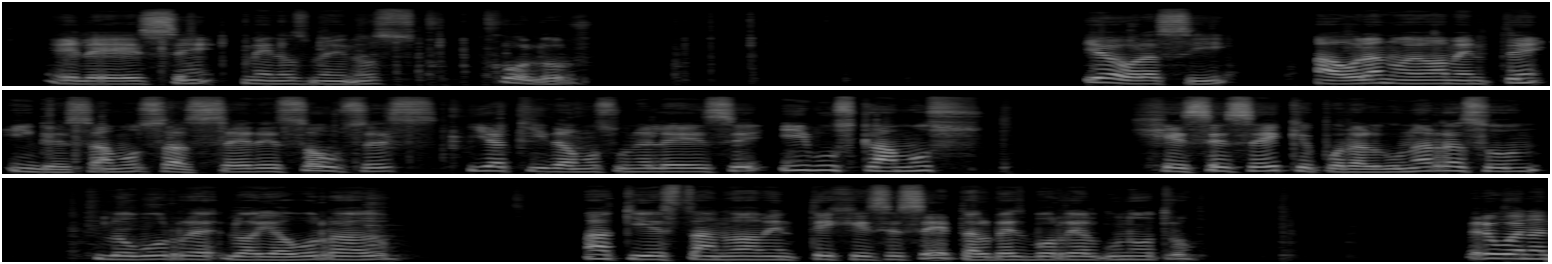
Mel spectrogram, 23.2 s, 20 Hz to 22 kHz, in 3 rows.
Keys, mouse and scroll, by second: 0.0-4.0 typing, 5.1-6.0 typing, 7.0-10.4 typing, 12.5-13.8 scroll up 1, 13.8-15.1 scroll up 1, 15.1-16.2 scroll up 1, 16.2-18.4 scroll up 1, 18.4-20.2 drag, 21.1-21.8 typing, 21.3-23.2 scroll down 1.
